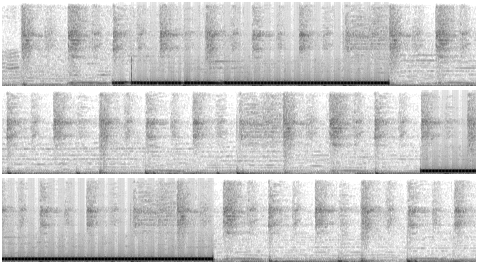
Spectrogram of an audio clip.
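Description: After a call is cut off, a telephone line gives two long, steady electronic tones of about two seconds each. A silent gap separates them, and faint line noise and clicks run underneath.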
